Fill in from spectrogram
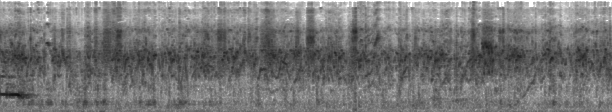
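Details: Budgerigars, several birds together, give a dense, continuous warbling chatter of high chirps and squawks. Brief louder notes rise out of the busy background throughout.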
